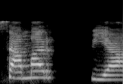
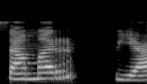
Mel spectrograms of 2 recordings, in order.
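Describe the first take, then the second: No difference in how they are said.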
